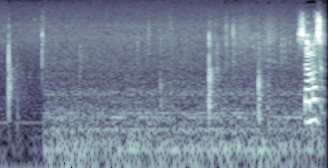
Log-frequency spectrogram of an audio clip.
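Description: Footsteps approach across a room.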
